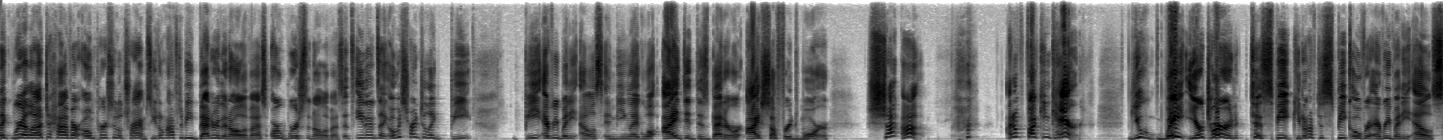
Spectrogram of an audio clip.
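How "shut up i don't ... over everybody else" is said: angry outburst, slower. Speaker complaining about people always trying to outdo everyone, angry. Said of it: "sorry, I got angry again".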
